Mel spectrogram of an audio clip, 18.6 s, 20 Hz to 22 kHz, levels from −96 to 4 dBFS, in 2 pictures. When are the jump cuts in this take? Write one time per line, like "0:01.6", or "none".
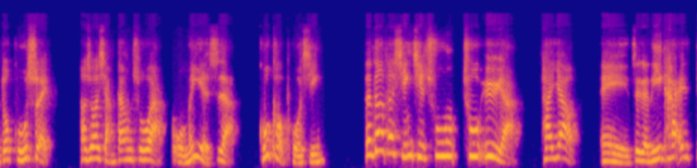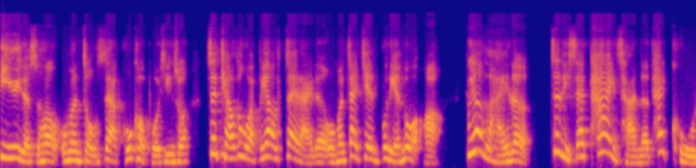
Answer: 0:02.3
0:06.1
